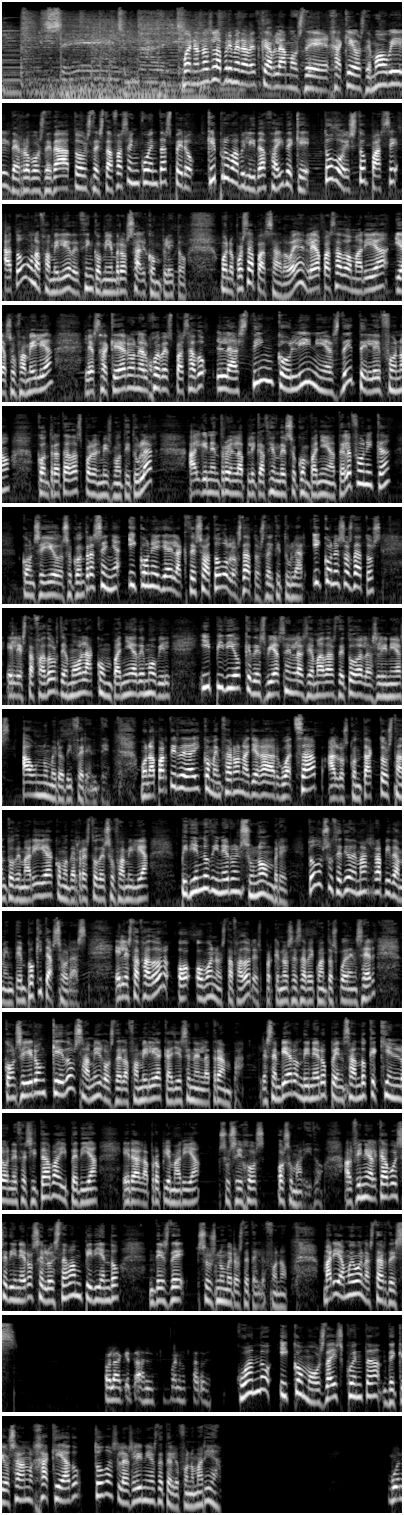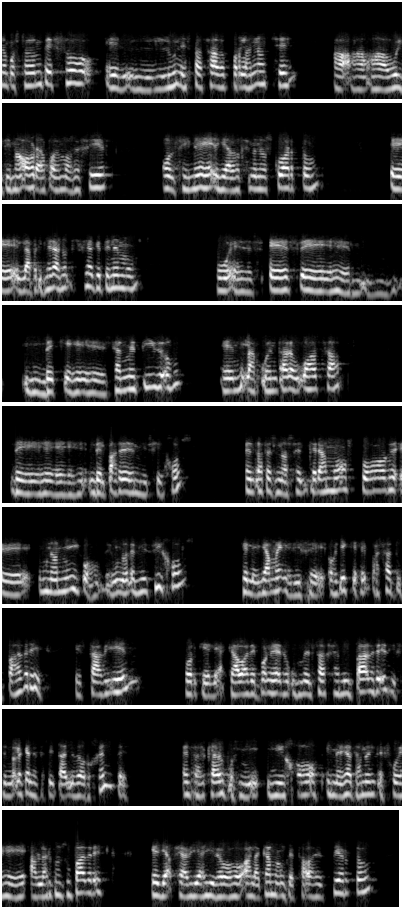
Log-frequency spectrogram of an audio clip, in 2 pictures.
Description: Le tiembla de rabia e indignación porque las consecuencias no solo las han sufrido ellos, sino también sus amigos, que son los que han puesto dinero para ayudarles "supuestamente" a ellos.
